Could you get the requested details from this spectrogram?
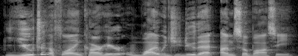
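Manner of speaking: high-pitched mock scolding; bossy girl. Bossy girl questioning boys about the flying car, mock bossy. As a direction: imitate an indignant know-it-all, starting high. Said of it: "Bossy Girl comes up to them and is immediately like".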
